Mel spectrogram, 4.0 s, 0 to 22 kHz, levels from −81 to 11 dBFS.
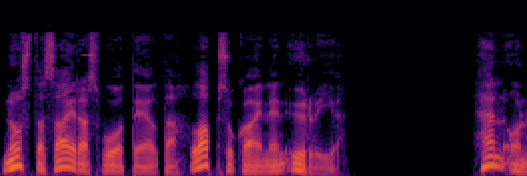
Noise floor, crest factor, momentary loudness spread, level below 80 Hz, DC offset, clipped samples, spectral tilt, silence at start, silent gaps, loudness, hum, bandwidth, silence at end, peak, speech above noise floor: under -90 dBFS; 18 dB; 7 LU; -50 dBFS; under 0.1%; under 0.1%; -6 dB/octave; 0.05 s; 2.72-3.47 s; -27 LUFS; none; 12 kHz; 0 s; -10 dBFS; over 64 dB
